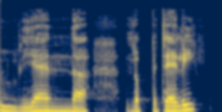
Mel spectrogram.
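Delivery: said with an Italian accent. At half time, name the Sevilla manager in an Italian accent without knowing why. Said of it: "I don't know why I say it with an Italian accent".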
